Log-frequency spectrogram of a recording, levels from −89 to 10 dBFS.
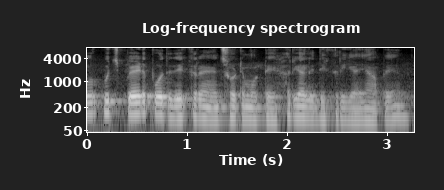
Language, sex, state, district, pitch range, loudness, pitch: Hindi, male, Odisha, Khordha, 100-125 Hz, -19 LUFS, 110 Hz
